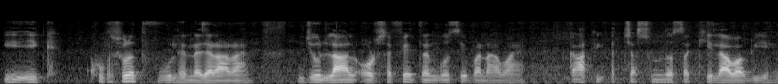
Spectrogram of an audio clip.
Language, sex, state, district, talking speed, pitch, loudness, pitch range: Hindi, male, Bihar, Araria, 200 wpm, 100 Hz, -22 LUFS, 90-110 Hz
